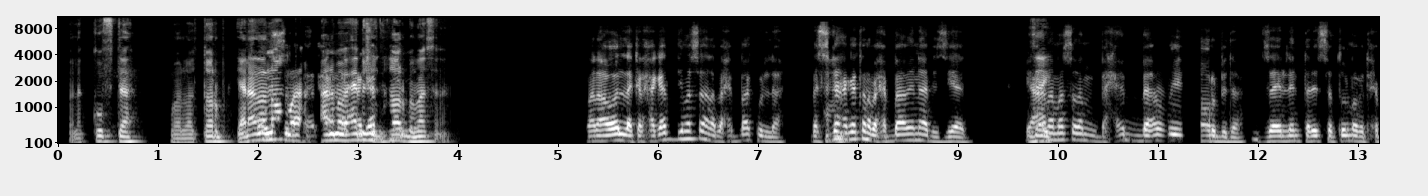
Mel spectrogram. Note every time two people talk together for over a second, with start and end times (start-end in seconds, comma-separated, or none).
2.0-3.5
